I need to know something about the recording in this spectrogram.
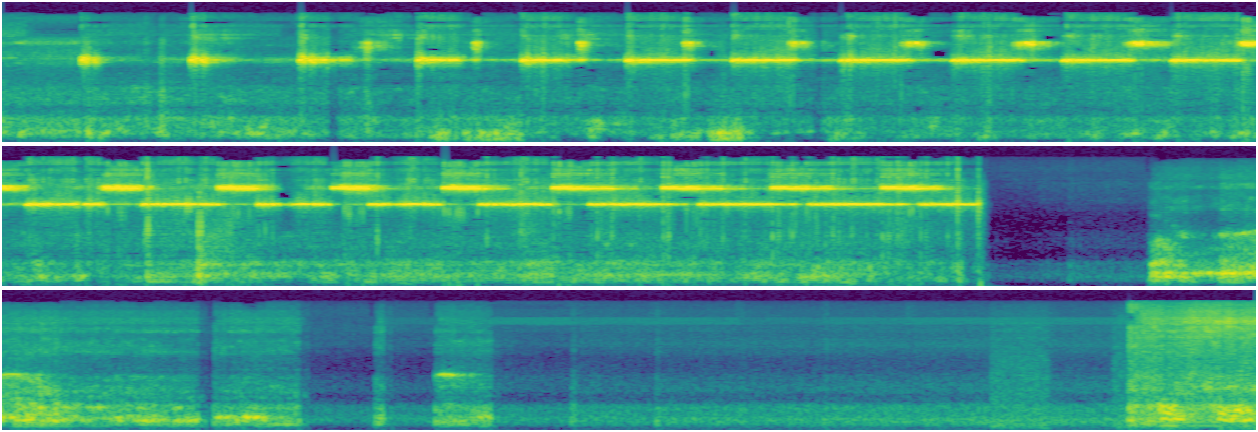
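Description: A high-pitched electronic beep repeats about twice a second, each beep a little longer than the last, then cuts off suddenly about eleven seconds in. A short muffled noise follows, then faint hum.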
